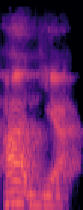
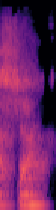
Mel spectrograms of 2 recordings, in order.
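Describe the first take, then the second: First: The middle consonant is a soft y-like fricative. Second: The middle consonant is a hissing sh-like sound. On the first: This is the western regional pronunciation. "the ye, like uh, non-sibilant fricative" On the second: This is the typical Buenos Aires pronunciation. "the typical Buenos Aires pronunciations"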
